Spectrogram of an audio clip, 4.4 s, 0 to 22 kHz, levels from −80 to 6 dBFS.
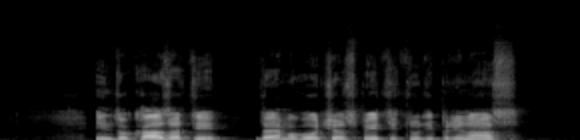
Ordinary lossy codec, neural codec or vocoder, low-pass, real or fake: none; vocoder, 44.1 kHz, 128 mel bands every 256 samples, BigVGAN v2; 19.8 kHz; fake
